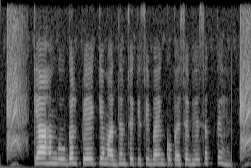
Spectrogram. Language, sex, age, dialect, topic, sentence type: Hindi, female, 25-30, Awadhi Bundeli, banking, question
